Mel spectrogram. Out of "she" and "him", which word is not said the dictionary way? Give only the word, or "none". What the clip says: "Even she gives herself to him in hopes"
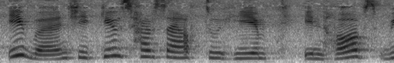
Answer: none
